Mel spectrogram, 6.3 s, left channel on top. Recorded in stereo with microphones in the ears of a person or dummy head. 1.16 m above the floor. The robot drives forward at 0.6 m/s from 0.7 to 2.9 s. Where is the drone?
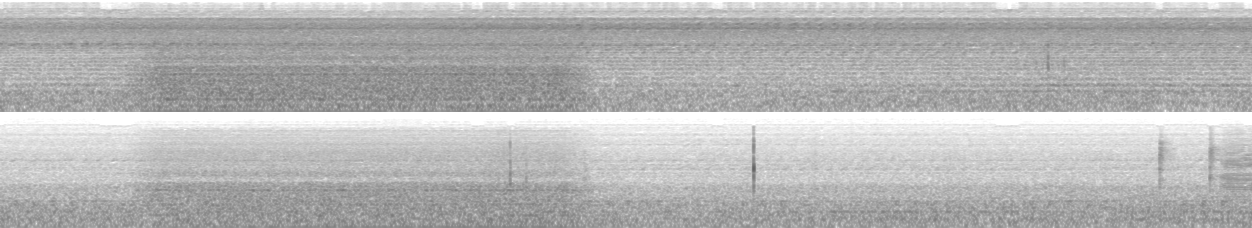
55° left (ahead or behind); by 6.3 s 50° left (ahead or behind).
